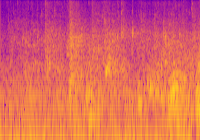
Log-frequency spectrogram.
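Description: Water trickling and lapping in a cold plunge tub as a man gets into it, over a steady low hum.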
